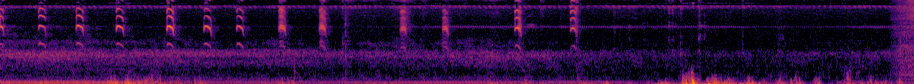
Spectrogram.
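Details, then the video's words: Prairie dog in South Dakota's Wind Cave National Park giving its chirping bark: sharp, high squeaky chirps repeated about twice a second, spacing out toward the end, over low wind rumble. "That chirping sound is a prairie dog bark."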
